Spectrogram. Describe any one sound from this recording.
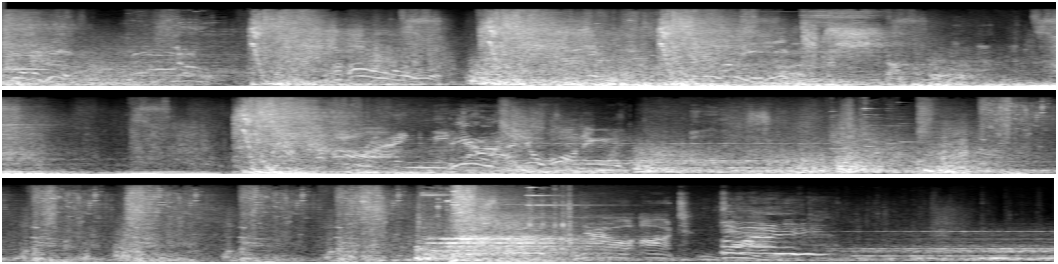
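Magic spells crackle and burst in a fast game battle.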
